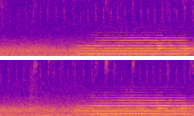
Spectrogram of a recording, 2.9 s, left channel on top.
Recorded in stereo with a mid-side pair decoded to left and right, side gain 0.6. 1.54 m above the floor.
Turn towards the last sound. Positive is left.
turn(degrees=-10)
